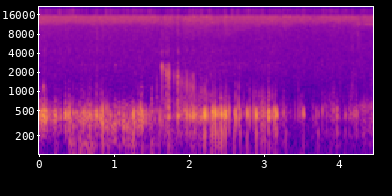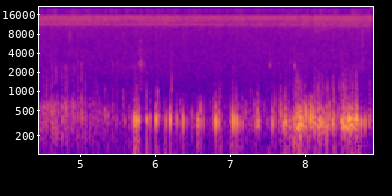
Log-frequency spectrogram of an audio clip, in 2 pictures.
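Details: Stomach growling: low gurgling and bubbling rumbles from an adult stomach, ordinary bowel sounds (borborygmi) of gas and fluid moving.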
